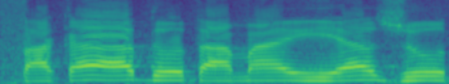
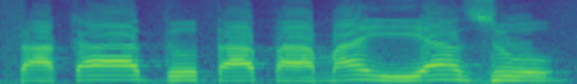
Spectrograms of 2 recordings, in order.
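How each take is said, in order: First: The second word is said in shortened form. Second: The second word is said with an extra syllable. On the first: This is the common Hafs reading. "bukan takadu tamayyazu" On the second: This is the original, unshortened reading. "dibaca sesuai aslinya"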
